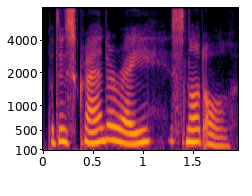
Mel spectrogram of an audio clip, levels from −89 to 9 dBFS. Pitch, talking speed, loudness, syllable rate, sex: 240 Hz, 215 wpm, -14 LUFS, 4.6 syllables/s, female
